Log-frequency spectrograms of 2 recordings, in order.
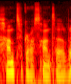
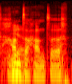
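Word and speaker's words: Hunter × Hunter: There's another manga called Hunter Hunter that I've always pronounced as Hunter Cross Hunter, but apparently it's Hunter Hunter.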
